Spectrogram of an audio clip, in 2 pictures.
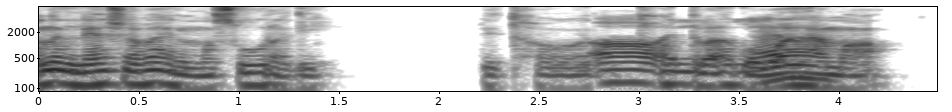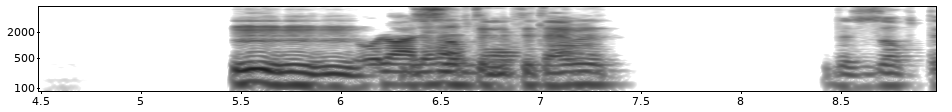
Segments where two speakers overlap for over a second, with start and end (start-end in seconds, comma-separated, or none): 2.8-4.0, 6.0-7.3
